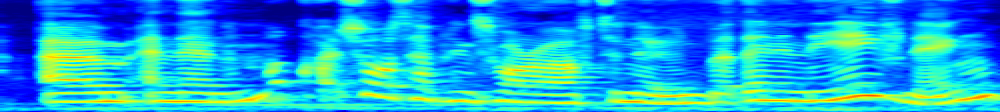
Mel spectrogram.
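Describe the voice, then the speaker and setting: Vocal fry runs through this woman's medium-pitched voice, which has a slight Dutch accent. Her pitch swings very widely. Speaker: car seat retailer and vlogger. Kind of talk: travel vlog narration. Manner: casual, with fillers.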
